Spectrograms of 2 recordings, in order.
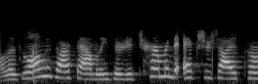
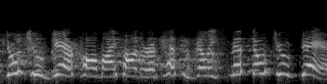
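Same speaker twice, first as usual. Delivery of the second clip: angry outburst; 7 semitones higher than usual. Acted. Daughter scolds her fiancé for calling her father a peasant, angry. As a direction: defend father hotly.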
